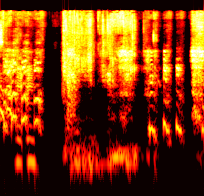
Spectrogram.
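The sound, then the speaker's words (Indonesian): Someone bites into and chews a burger, with moist, crunchy mouth noises in a long chewing stretch after a brief pause, then several short, quick chomps at the end. No one speaks. “Jadi ada asemer-asemer gigit burger.”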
